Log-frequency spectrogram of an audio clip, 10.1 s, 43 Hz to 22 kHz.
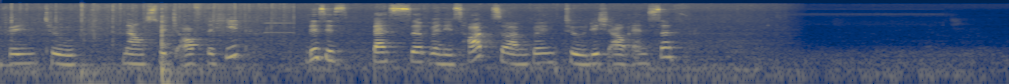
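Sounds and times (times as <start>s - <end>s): low steady hum and hiss: 0.0s - 10.0s.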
